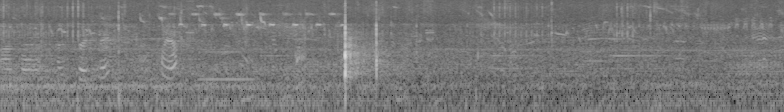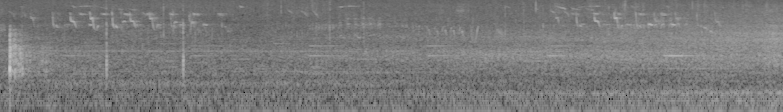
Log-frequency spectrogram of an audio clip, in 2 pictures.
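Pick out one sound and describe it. A horse trots on grass with soft, steady hoofbeats.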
